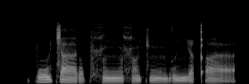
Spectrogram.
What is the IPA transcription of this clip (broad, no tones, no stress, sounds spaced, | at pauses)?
p o c aː ɾ ɔ p ħ ũː ħ ɔ̃ c ũː ɡʷ ɯ ɲ i qʼ aː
